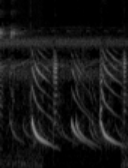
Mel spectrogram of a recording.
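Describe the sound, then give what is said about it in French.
A túngara frog gives its complex mating call: three descending whines, each followed by a short, sharp chuck, repeated in quick succession, clear with no voices. “Et ainsi s'explique probablement l'attirance des dames Tungara pour les appels complexes lancés par de plus gros chanteurs.”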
